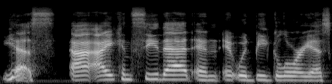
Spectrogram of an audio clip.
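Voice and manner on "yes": ordinary delivery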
